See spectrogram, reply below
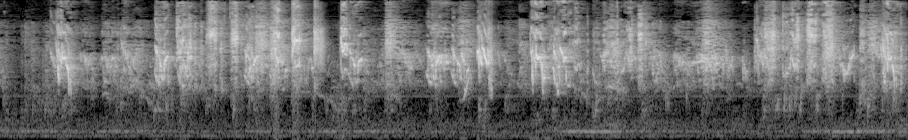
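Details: Pet budgerigar singing in the morning: almost unbroken rasping, chattering warble with squeaks and short whistles, in clusters, faint low hum behind.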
